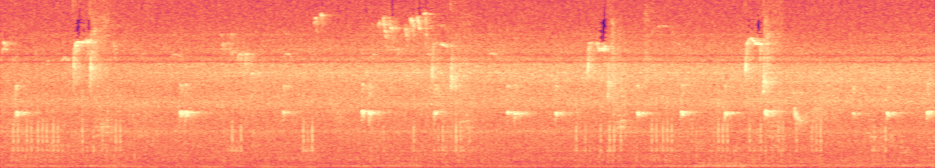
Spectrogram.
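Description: A small bird chirping over and over, short high chirps about once or twice a second, with an occasional higher, falling note, over a steady low hum.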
